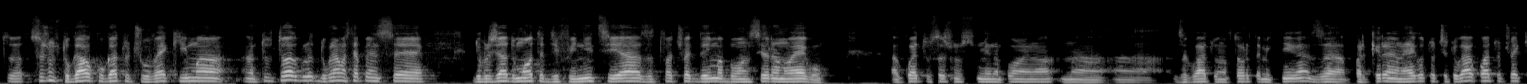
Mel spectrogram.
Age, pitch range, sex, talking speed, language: 30-49, 130-155 Hz, male, 165 wpm, Bulgarian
